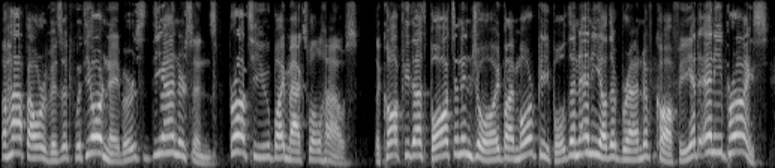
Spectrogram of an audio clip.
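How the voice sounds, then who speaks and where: A man's voice: sits high, sing-song, normal speed, few pauses, dry recording. A man playing a folksy, wry announcer and narrator in an old-time radio comedy. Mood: polished salesmanship. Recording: dry, dull home recording.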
